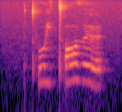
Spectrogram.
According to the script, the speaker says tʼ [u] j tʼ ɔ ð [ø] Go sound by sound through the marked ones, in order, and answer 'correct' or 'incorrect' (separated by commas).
correct, correct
